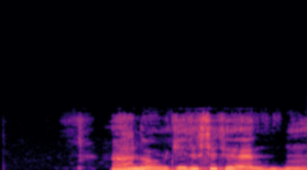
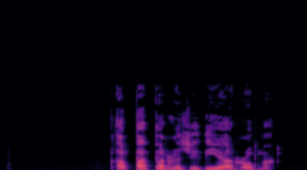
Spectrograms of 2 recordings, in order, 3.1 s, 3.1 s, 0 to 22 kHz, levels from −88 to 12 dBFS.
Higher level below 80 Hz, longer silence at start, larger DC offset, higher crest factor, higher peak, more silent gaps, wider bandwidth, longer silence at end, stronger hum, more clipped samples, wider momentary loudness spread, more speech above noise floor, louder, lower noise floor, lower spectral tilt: about the same, -54 dBFS vs -58 dBFS; second, 0.8 s vs 1.15 s; neither; second, 12 dB vs 24 dB; first, -2 dBFS vs -12 dBFS; neither; second, 7.8 kHz vs 11.5 kHz; second, 0 s vs 0.35 s; neither; neither; second, 8 LU vs 13 LU; first, 60 dB vs 48 dB; first, -13 LUFS vs -33 LUFS; second, -73 dBFS vs -81 dBFS; about the same, -5.5 dB/octave vs -5 dB/octave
